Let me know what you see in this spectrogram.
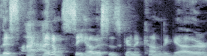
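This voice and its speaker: Speaking with a Texan accent, a man uses a high pitch with ordinary pitch variation. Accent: Texan American. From Houston, Texas. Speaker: missions pastor. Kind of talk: casual interview.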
